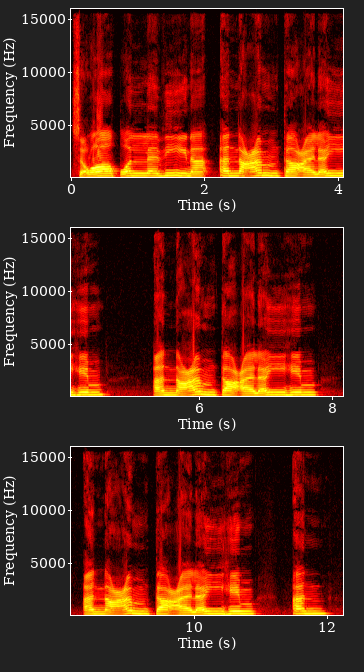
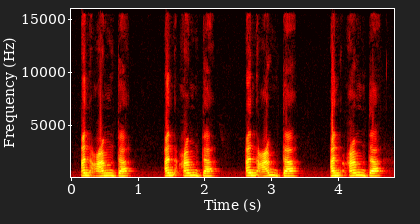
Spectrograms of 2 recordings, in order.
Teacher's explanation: हम इस नून को ज़्यादा नहीं खींचते और ना ही फ़ौरन आवाज़ बंद करते हैं।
